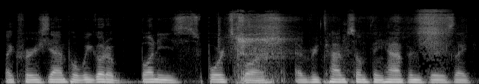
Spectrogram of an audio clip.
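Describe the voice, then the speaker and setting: A young man speaking as a guest on a radio talk show, laid-back and flat. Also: on the low side, brisk, noisy background. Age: young adult.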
